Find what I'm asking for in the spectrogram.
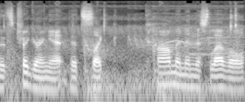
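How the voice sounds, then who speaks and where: The speech moves fairly quickly. There is noticeable background noise throughout. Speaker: game streamer. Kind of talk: casual commentary while playing a video game. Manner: casual, hesitant with many fillers and repetitions.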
